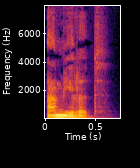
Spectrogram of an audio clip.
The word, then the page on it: amulet: British English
